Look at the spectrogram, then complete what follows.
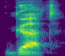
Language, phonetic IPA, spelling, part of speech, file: Russian, [ɡat], гад, noun, Ru-гад.ogg
- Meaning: 1. reptile or amphibian 2. creep, repulsive person, vile creature, scoundrel, cad, asshole, bastard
